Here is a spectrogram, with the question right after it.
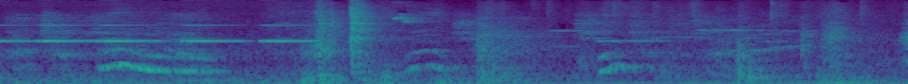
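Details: Maltese dogs left at home after one of their three-dog household is taken out, giving thin, high whines that rise then slide downward, spaced about a second apart, over a steady hum and faint background music.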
